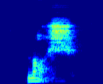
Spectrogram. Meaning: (verb) To dance by intentionally jumping into and colliding with other, similarly behaving dancers, and performing other wild or aggressive movements
- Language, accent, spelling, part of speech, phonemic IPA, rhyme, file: English, Southern England, mosh, verb / noun, /mɒʃ/, -ɒʃ, LL-Q1860 (eng)-mosh.wav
